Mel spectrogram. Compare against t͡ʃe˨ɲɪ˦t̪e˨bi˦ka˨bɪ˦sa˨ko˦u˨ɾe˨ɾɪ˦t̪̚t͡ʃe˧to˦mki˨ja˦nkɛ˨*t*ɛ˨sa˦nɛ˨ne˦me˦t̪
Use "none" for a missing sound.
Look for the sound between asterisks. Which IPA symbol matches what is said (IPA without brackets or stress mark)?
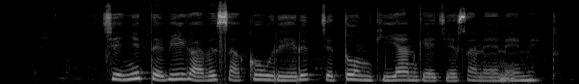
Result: t͡ʃ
